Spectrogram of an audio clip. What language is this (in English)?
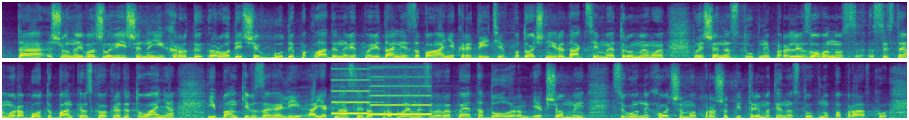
Ukrainian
